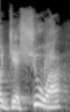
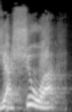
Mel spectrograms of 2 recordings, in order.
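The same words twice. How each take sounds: First: "Yeshua" opening on YE, with an E; pronounced with YE. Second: "Yahshua" opening on YAH, with an A; pronounced with YAH. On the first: Preacher citing the rejected reading, "Yeshua" said with YE. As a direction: say "Yeshua", first vowel an E. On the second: Preacher defending his reading, "Yahshua" said with YAH. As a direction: say "Yahshua", first vowel an open A. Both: Shown as a demonstration. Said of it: "es Yahshua y no Yeshua".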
